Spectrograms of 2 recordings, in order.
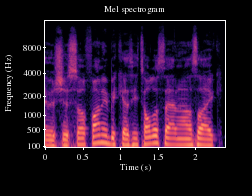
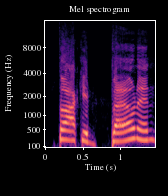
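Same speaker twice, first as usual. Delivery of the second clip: very high-pitched put-on Australian accent; 10 semitones higher than usual. Trying to repeat a phrase in an australian accent. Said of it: "how would you say that in an Australian accent?".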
